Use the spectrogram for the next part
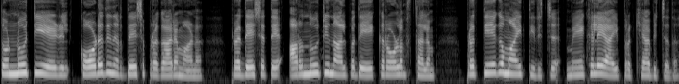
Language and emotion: Malayalam, neutral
